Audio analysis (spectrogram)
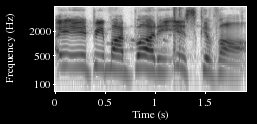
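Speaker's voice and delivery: put-on Jamaican accent. Voicing a character who says who he is looking for, in a Jamaican accent. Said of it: "It's Jamaican".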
